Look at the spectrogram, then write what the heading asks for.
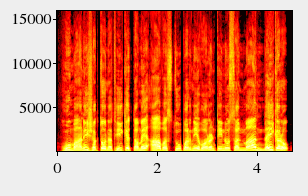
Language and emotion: Gujarati, angry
